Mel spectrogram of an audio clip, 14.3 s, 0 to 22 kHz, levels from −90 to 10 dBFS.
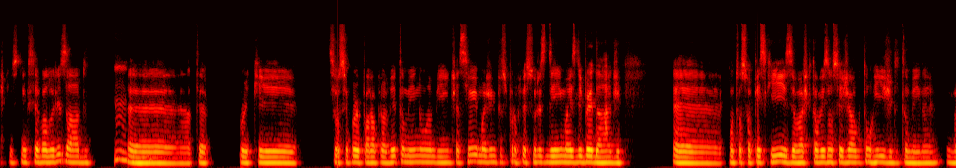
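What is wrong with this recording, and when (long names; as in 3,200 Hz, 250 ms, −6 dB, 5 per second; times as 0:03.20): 0:05.05–0:05.06: drop-out 9.5 ms
0:11.36: drop-out 3.2 ms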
